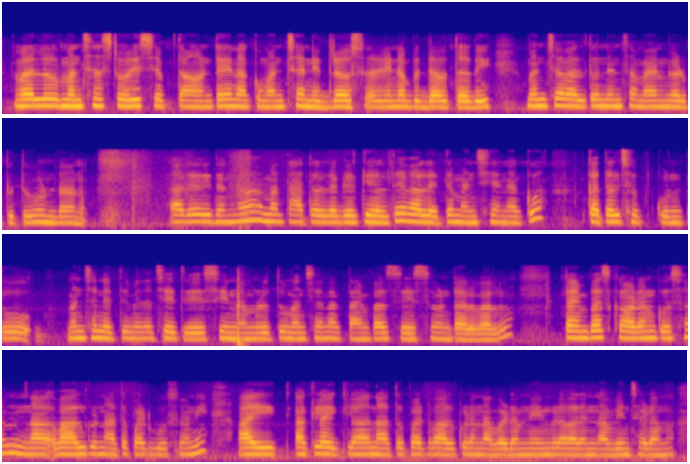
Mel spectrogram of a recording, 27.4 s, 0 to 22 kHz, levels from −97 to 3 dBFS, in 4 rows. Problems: background sounds at intervals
